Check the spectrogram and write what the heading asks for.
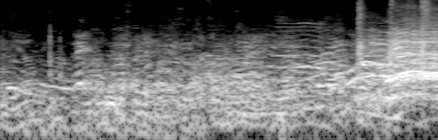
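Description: Football spectators chatter at the sideline, then near the end a sudden loud burst of crowd shouting and cheering breaks out.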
